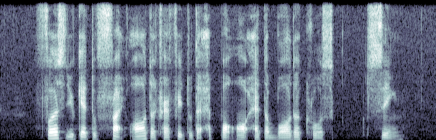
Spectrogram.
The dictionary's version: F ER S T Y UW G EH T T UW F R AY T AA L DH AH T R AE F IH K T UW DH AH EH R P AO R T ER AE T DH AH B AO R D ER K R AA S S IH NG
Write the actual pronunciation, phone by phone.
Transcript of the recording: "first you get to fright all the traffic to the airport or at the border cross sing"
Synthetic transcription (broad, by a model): F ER S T Y UW G EH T T UW F R AY T AA L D AH T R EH F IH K T UW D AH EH P AO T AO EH T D AH B AO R D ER K L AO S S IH NG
